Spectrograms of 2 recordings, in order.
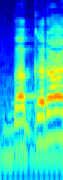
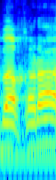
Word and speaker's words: بقرہ: سورہ بقرہ نہیں بھئی, بقرہ ہے. ہاں, اب تو تلفظ بڑا خراب ہو گیا.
